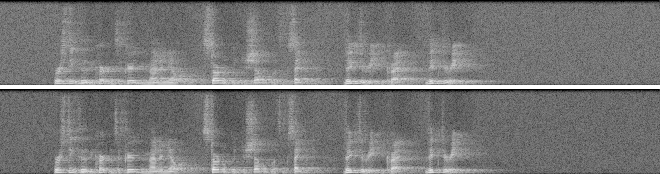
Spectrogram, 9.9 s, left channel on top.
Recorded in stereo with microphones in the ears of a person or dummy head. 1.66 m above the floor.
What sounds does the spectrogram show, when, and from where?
0.8 s a man speaking: 40° right (ahead or behind), 0.7 m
